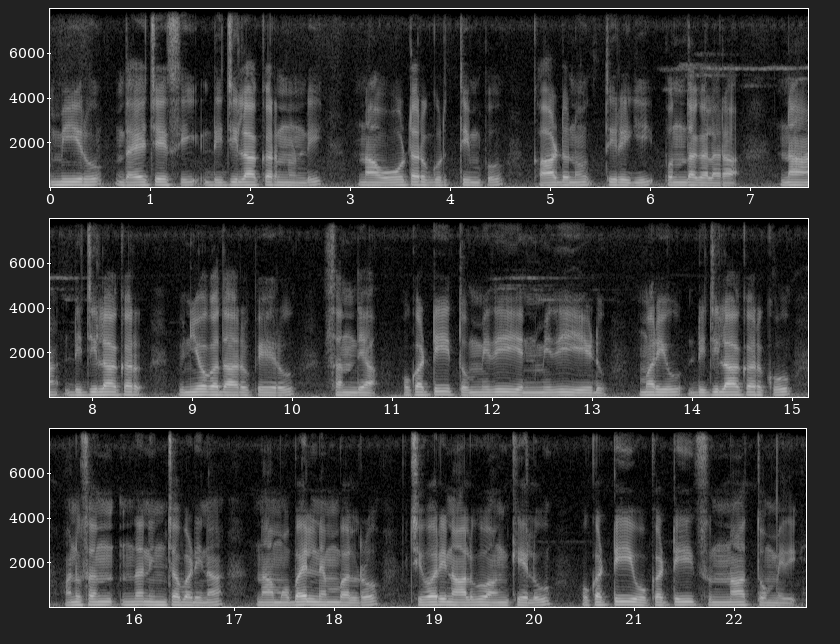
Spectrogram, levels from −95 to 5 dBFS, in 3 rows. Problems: constant background noise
